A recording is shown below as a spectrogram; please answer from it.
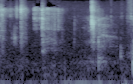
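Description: Faint handling sounds of paint supplies on a work table: a few soft taps and one sharp click about one and a half seconds in.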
